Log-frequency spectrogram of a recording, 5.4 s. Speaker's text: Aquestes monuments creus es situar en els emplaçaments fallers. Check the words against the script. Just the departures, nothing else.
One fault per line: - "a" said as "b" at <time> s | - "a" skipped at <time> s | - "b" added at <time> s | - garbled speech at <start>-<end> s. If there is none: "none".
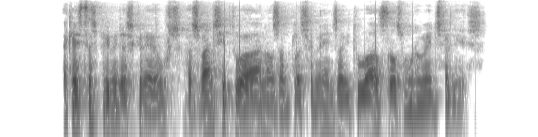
- "monuments" said as "primeres" at 1.0 s
- "van" added at 2.0 s
- "habituals dels monuments" added at 3.4 s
